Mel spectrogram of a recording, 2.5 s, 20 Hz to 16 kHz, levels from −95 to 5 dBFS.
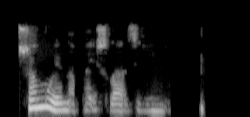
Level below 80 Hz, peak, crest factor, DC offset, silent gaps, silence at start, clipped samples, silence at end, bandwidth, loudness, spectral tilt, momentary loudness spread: -58 dBFS; -10 dBFS; 18 dB; under 0.1%; 1.71-2.00 s; 0.2 s; under 0.1%; 0.45 s; 8 kHz; -25 LUFS; -4.5 dB/octave; 23 LU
